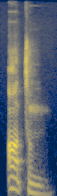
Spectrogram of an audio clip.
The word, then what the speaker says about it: autumn: And double M, we have summer, MB, calm, MN, autumn. Remember that this letter B is silent, and the second one, the letter N, is silent too.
